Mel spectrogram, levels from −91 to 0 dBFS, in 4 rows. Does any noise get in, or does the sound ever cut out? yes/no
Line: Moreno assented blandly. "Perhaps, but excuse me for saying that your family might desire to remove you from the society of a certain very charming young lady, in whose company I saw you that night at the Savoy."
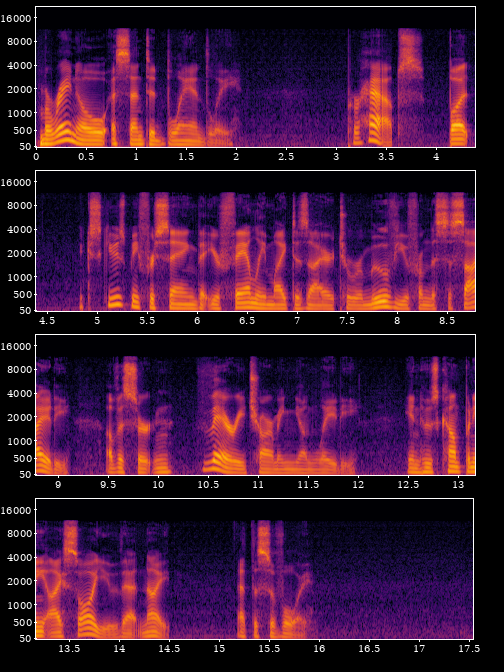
no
